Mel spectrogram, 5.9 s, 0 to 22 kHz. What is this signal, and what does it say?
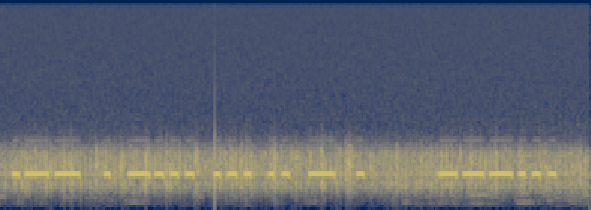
Morse code, heard as a keyed tone, about 18 wpm, 710 Hz, with radio noise. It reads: WEBSITE :
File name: storage / message Grimeton SAQ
